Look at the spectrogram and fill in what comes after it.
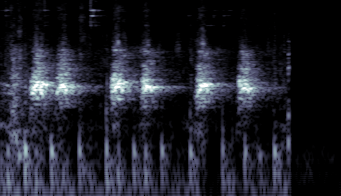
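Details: Domestic dog producing a run of five rough, harmonic barks at an uneven pace, with low thumping sounds beneath, before the sound cuts off abruptly.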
